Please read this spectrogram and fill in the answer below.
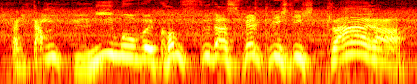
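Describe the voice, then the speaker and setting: An actor playing a hot-tempered, impatient army general in a sci-fi audio drama. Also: male voice, extremely high pitch, lively intonation, normal speed, over music. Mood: angry, impatient. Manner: impatient, commanding.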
